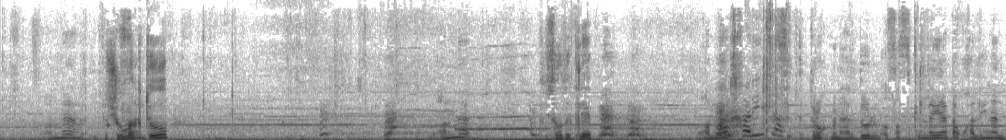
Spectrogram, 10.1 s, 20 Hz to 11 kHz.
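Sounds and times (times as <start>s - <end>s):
dog barking: 3.2s - 4.2s, 6.0s - 7.4s.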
